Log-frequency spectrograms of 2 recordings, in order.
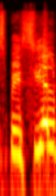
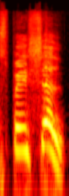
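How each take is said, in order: First: The ending is split into 'shee-al' syllables. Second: The ending is a single short 'shal' syllable. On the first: The speaker calls it wrong. "इसको भी स्पेशियल बोलिए" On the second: The speaker calls it right. "तो स्पेशल"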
